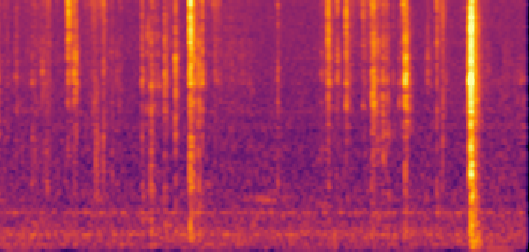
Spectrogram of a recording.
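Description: Faint, scattered clicks and taps of trading cards being handled and flipped through by hand, with a sharper click near the end.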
